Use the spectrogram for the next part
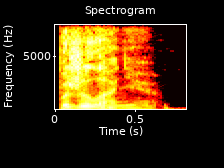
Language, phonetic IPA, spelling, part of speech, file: Russian, [pəʐɨˈɫanʲɪje], пожелание, noun, Ru-пожелание.ogg
- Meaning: 1. wish, desire (especially to someone else) 2. advice, recommendation, wish, demand, request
